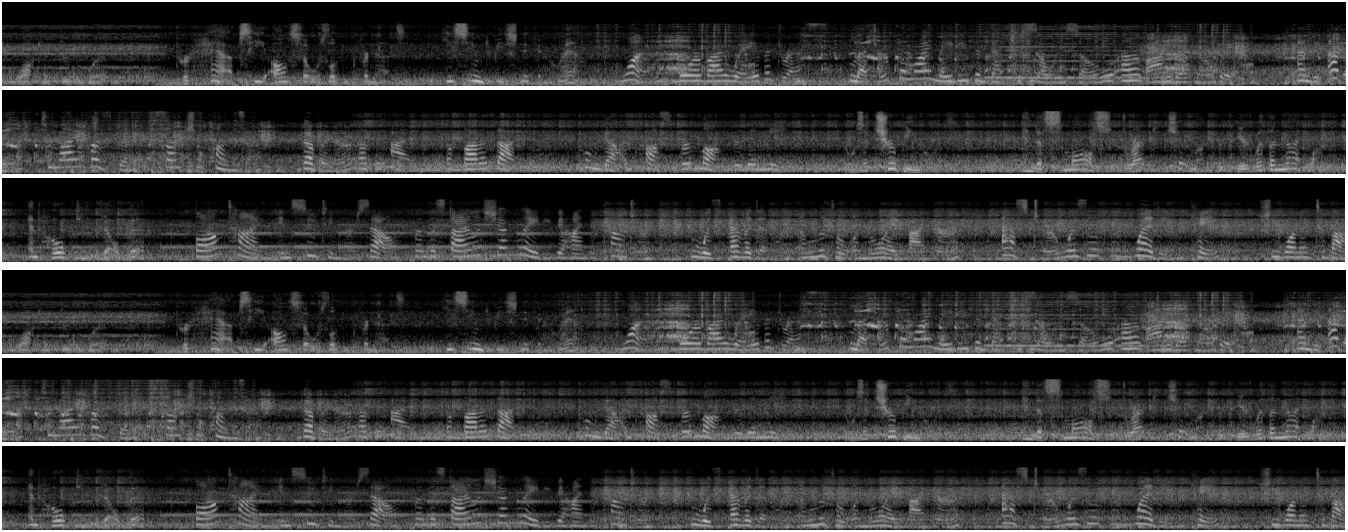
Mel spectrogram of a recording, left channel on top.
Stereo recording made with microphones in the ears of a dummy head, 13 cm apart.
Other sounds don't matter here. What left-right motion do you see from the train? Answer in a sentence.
In this clip you hear the train stay in one place.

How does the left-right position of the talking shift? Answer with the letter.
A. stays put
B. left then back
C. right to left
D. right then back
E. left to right
A.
